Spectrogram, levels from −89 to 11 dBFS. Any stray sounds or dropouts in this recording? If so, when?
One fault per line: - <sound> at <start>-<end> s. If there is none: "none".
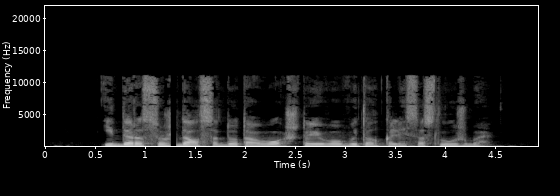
- dropout at 1.2-1.3 s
